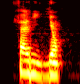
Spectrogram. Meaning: inflection of faillir: 1. first-person plural imperfect indicative 2. first-person plural present subjunctive
- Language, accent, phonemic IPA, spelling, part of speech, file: French, Canada, /faj.jɔ̃/, faillions, verb, LL-Q150 (fra)-faillions.wav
